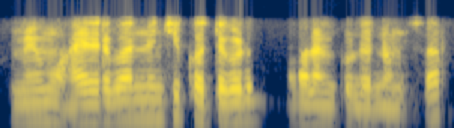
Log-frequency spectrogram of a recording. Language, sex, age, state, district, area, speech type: Telugu, male, 18-30, Telangana, Bhadradri Kothagudem, urban, conversation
